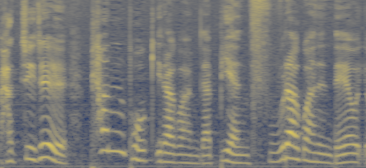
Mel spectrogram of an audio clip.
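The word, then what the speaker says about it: 蝙蝠: 비엔푸라고 하는데요. 이 fu라는 것이 우리가 말하는 그 복을 빌다 할 때 그 복자하고 발음이 같습니다.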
